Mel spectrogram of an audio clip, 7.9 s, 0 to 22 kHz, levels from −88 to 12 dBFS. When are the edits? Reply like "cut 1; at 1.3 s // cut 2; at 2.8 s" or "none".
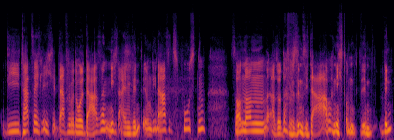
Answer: none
